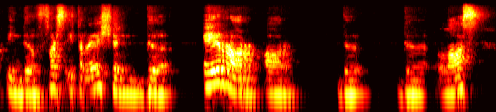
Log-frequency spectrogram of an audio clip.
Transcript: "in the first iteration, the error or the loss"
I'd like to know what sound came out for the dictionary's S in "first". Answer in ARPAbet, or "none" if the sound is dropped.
S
